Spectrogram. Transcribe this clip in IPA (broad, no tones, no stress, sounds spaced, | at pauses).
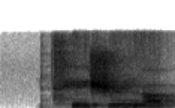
t͡sʰ e ʃ ø ŋ ɡ ɑ̃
